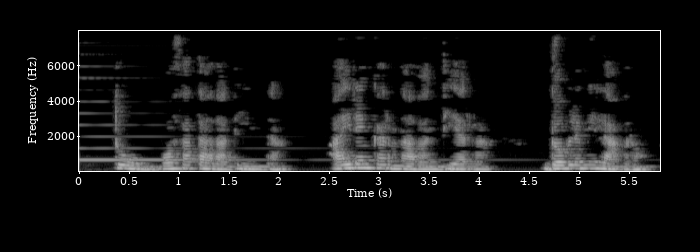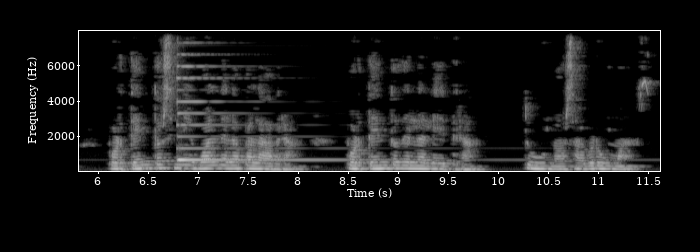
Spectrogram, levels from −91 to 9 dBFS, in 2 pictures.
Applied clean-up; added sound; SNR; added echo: none; Keyboard (musical); 10 dB; none.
